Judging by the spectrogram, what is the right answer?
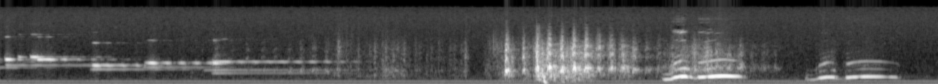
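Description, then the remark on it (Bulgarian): Two soft, low cooing calls from a dove sound near the end, each a short rounded warble, following steady tonal notes and a brief burst of rustling noise. “О, гълъбице моя, кръстнице, не очаквах да те срещна тук в обора. Дойдох да се сбогуваме, дете мое. Гу-гу.”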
